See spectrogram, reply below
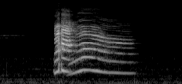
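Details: Talking pet parrot in a small room giving a single bye: a harsh, loud onset easing into a steady, slightly falling, buzzy vowel lasting under a second.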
